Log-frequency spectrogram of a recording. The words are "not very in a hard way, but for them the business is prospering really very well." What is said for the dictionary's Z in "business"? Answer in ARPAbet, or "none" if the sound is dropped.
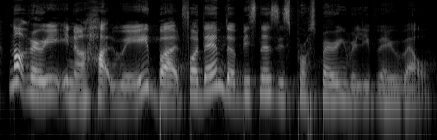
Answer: S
